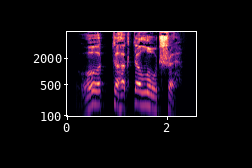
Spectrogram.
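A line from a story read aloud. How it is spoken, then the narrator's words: Strained wheeze. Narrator (Russian): С трудом просипел офицер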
